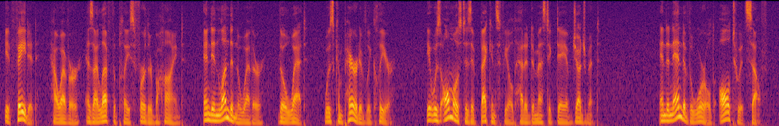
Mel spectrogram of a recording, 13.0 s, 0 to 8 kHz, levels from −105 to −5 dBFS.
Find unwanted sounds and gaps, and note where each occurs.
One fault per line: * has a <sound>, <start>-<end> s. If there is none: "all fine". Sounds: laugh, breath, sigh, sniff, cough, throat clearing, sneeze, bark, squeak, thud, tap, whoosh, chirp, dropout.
all fine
